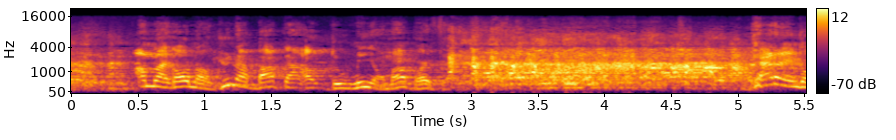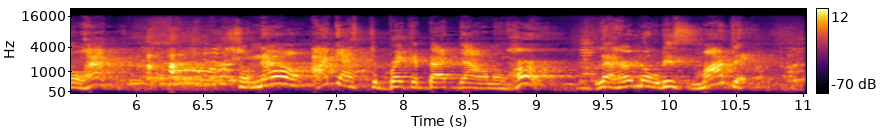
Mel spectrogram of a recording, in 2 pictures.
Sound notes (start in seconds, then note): 2.7 audience laughing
